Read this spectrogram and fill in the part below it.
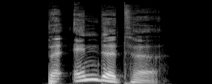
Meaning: inflection of beenden: 1. first/third-person singular preterite 2. first/third-person singular subjunctive II
- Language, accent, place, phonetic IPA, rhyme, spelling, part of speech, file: German, Germany, Berlin, [bəˈʔɛndətə], -ɛndətə, beendete, adjective / verb, De-beendete.ogg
